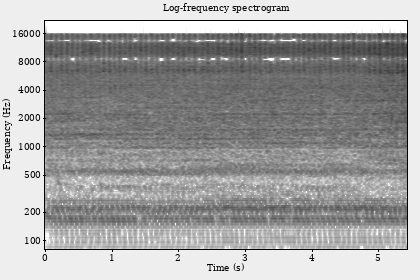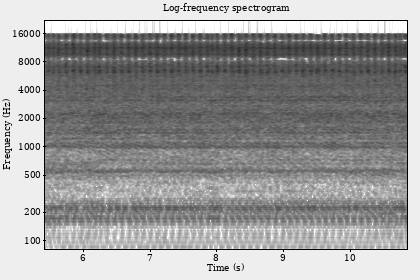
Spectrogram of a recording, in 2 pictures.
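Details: 1974 Mercury 4 hp single-cylinder two-stroke outboard in a test tank, after carburetor passages were cleaned with air: even, steady idle with regular firing, no stumbles or surging; fuelling properly, runs like a top.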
